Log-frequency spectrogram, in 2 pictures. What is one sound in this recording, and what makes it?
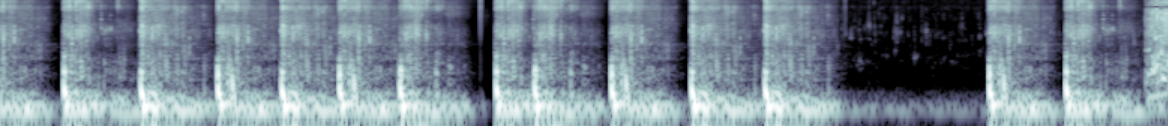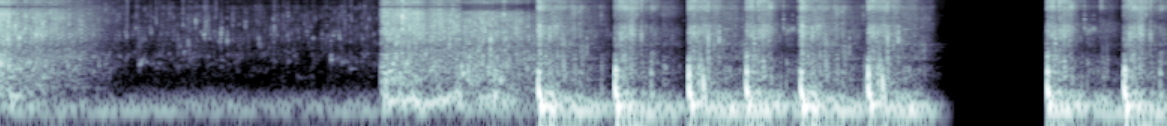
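Footsteps crunch steadily on rocky ground.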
